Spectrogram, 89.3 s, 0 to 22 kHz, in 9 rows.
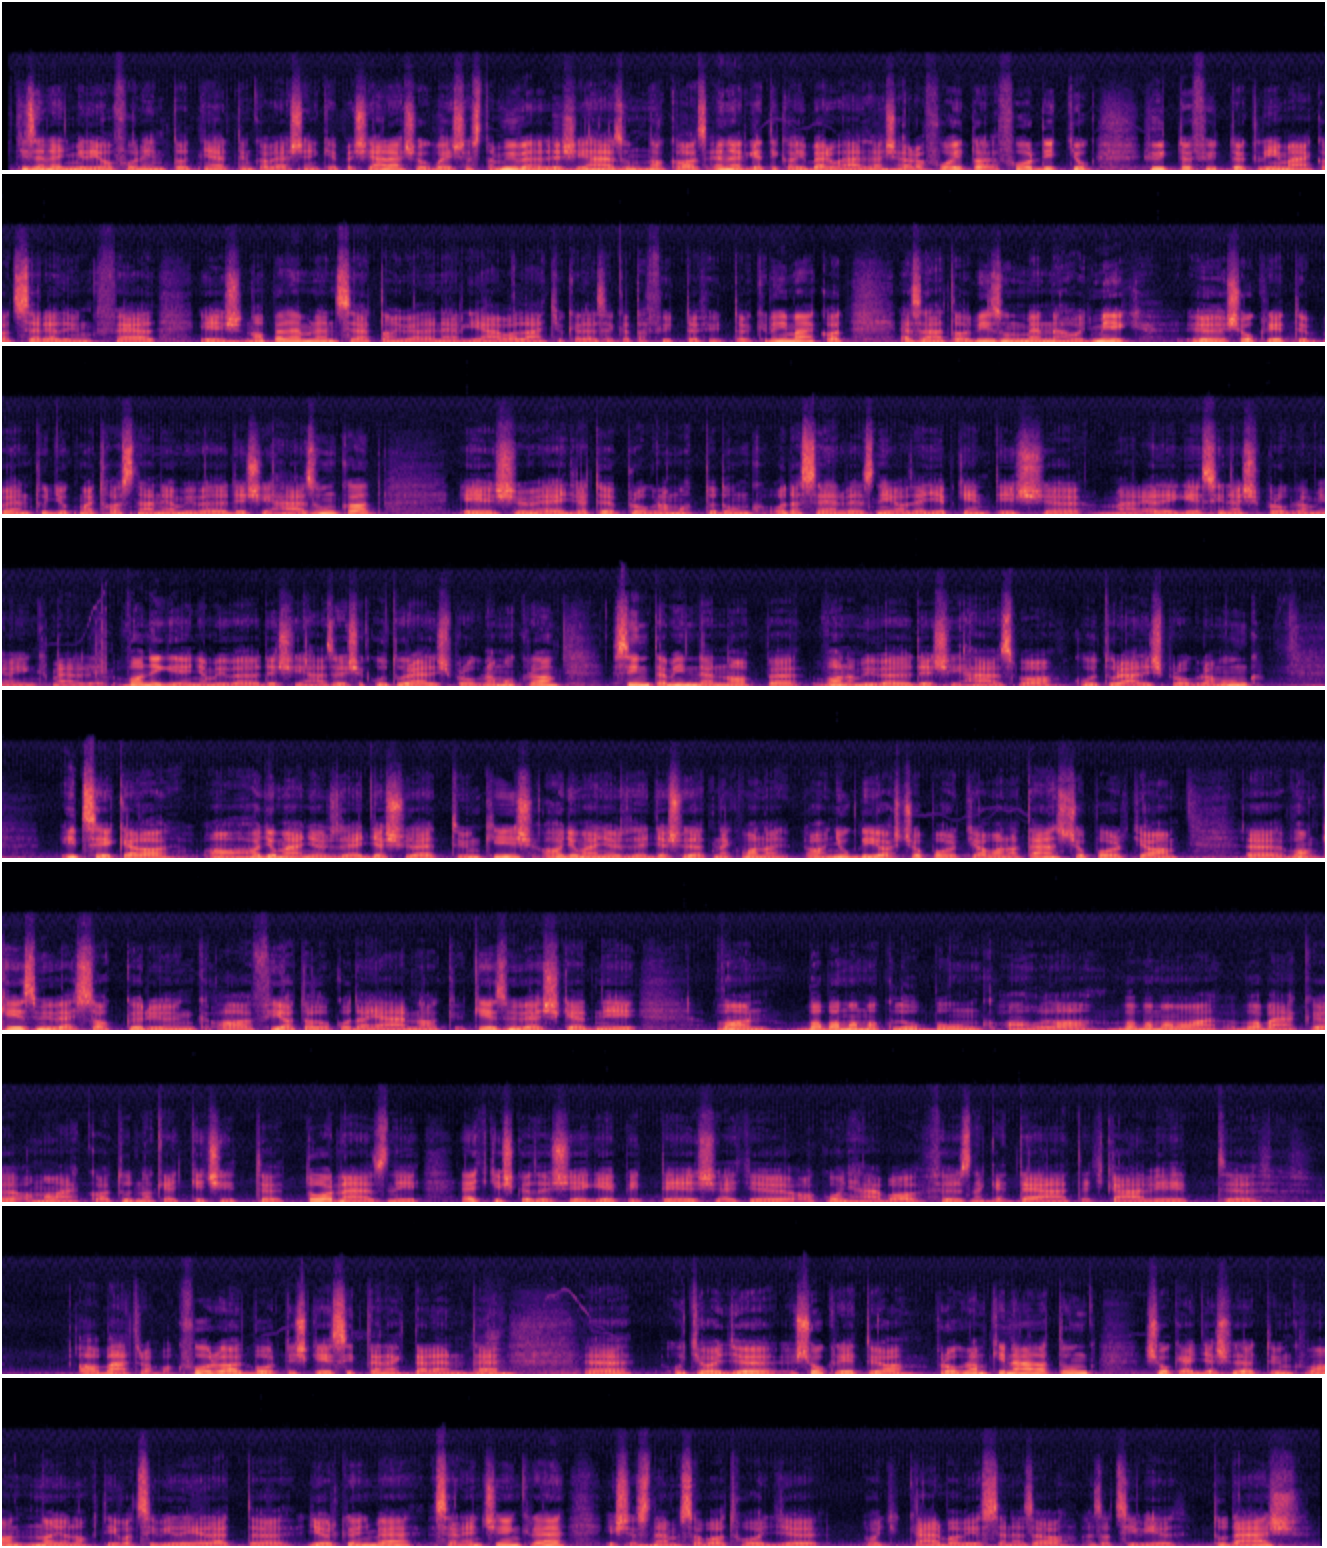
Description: Györköny A Művelődési ház energetikai korszerűsítésére használja fel a Versenyképes Járások Programban elnyert 11 millió forintot, ezt Schweigert György polgármester mondta el rádiónknak. A polgármester arra is kitért, hogy nagy igény van a kulturális intézményre, mert számos aktív egyesület működik a településen.
schweigert-hirek.mp3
